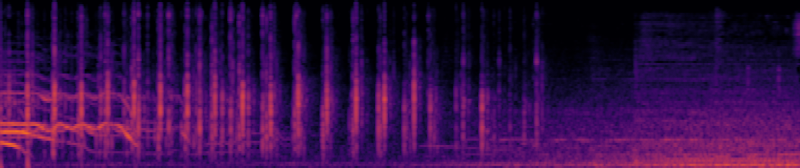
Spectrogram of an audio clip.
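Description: A small group of guests clapping and cheering, with a high whooping cheer at the start; the claps thin out and stop after about five seconds as background music fades in.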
